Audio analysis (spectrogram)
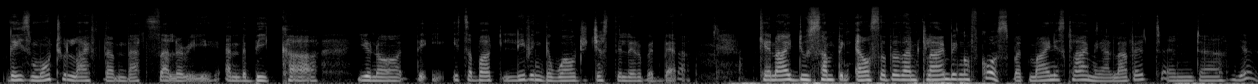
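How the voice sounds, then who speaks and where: Woman in her 50s on a studio mic, lowish voice, dry sound, earnest and emphatic. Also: fairly even intonation, moderate pace, creaky, a little mellow, no room sound. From South Africa. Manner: earnest, emphatic, laughs easily. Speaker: guest mountaineer. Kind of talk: radio interview. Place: radio studio. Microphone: studio mic with headphones.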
